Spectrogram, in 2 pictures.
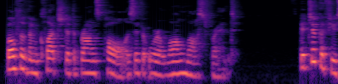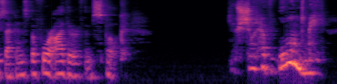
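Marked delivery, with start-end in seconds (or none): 8.5-9.9 words hissed through the teeth. Crow, still squinting against the sun, speaks to a companion, hissed. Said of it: "hissed Crow".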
